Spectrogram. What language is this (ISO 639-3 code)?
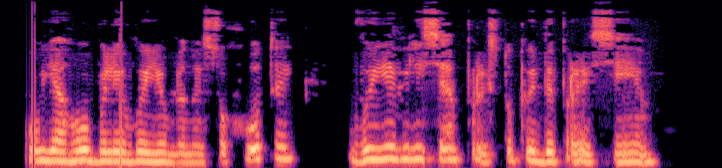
bel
